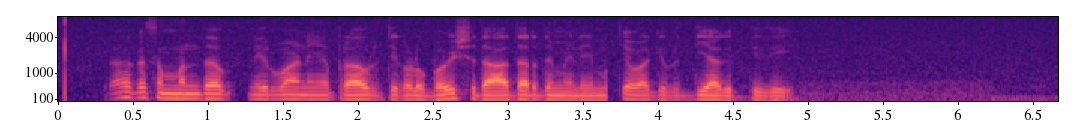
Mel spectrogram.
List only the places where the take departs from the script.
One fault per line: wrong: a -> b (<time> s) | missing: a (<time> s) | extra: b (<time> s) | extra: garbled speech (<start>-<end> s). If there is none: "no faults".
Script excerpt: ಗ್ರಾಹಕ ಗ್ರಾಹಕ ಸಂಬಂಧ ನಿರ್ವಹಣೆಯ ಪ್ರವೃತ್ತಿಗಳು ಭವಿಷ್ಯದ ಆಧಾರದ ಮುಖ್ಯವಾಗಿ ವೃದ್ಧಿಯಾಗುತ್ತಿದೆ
missing: ಗ್ರಾಹಕ (0.6 s)
extra: ಮೇಲೆ (3.4 s)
